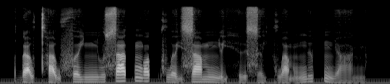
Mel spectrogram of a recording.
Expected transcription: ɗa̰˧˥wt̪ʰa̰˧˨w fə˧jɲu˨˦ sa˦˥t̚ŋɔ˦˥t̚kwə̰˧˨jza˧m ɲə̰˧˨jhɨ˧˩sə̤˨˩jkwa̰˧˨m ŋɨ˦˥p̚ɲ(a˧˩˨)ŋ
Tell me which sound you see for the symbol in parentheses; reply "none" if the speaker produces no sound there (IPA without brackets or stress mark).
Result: a̤˨˩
